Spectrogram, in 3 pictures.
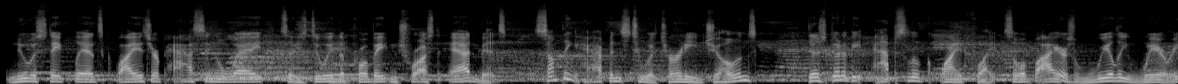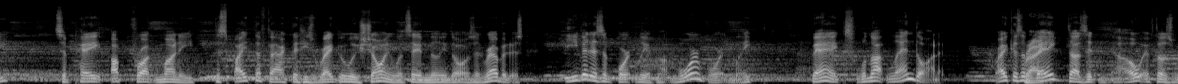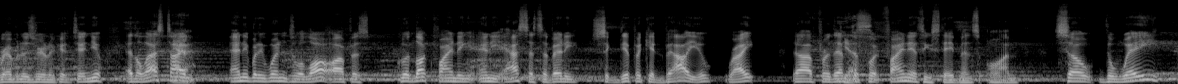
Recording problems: voice in the background; loud; throughout; 9 dB below the speech

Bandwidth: 18 kHz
